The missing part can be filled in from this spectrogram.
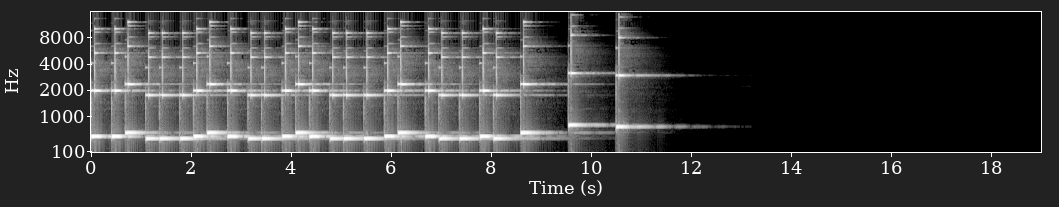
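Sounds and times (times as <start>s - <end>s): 
music box melody: 0.0s - 11.7s.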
